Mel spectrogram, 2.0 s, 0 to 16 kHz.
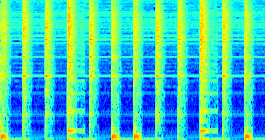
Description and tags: "12 beat" drum pattern from Yamaha PSS-170 keyboard
pss170, 80s, portasound, yamaha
